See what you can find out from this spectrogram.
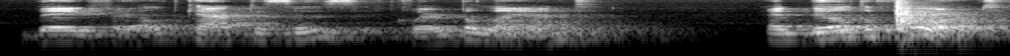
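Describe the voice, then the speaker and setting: A man reads a family story aloud in a dramatic, animated style. His pacing is slow and measured. The voice comes from some distance in a reverberant hall. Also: medium pitch, very noisy. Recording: echoey hall, distant microphone.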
